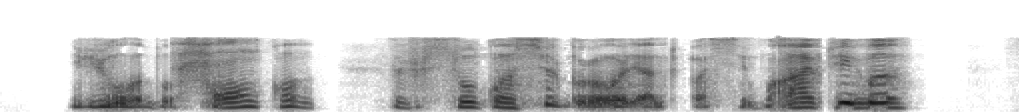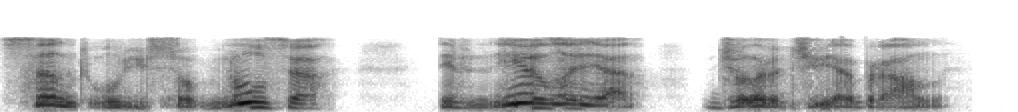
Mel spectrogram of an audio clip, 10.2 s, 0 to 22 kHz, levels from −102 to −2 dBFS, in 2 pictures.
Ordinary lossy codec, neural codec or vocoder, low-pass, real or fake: AAC, 32 kbps; autoencoder, 44.1 kHz, a latent of 192 numbers a frame, MeloTTS; 5.4 kHz; fake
